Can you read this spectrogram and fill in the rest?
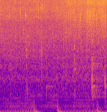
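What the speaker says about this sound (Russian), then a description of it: "И пошел лук в сковороду." Diced onion sizzles loudly in a frying pan while being stirred, a steady close crackle broken by several scraping strokes of a utensil.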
